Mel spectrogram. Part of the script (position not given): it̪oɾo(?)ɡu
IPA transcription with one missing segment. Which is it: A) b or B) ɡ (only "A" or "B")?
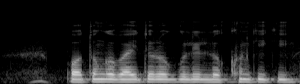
B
